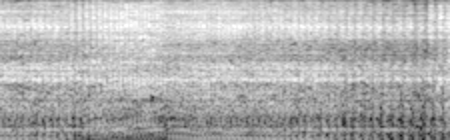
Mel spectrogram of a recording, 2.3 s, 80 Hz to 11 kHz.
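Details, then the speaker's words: KC pit bike from Pep Boys, air-cooled two-stroke, first run after sitting 3+ years, started cold on choke at about 40°F: steady, busy buzz holding even speed without misses or surging; normal running. "sounds like it's running. Let it run and see what happens. Sounds like it's doing pretty good."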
